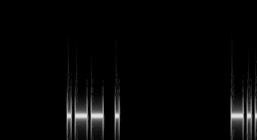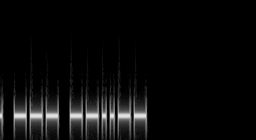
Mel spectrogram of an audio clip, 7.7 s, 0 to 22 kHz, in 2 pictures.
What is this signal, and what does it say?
Morse code, heard as a keyed tone, about 20 wpm, 700 Hz. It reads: WE DO,
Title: 4x Word-Spacing - Sentences from Top 100 Words - 20wpm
